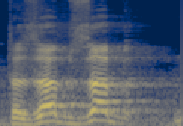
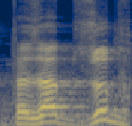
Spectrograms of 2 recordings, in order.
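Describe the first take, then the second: First: "तज़ब्ज़ब" with a short a at the end; the wrong "तज़ब्ज़ब", tazabzab; teacher shows the wrong "तज़ब्ज़ब"; wrong pronunciation. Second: "तज़ब्ज़ुब" with u in the last syllable; teacher models "तज़ब्ज़ुब"; correct pronunciation. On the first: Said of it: "नहीं होता". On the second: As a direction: say "तज़ब्ज़ुब", tazabzub. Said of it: "होता है". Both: Shown as a demonstration.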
